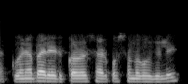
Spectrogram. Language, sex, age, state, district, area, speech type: Odia, male, 30-45, Odisha, Nayagarh, rural, conversation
